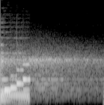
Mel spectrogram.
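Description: Electronic music played on a modular synthesizer: a quick rising run of five or six synth notes over a low drone. About half a second in the drone cuts off suddenly and the notes fade away in a reverberant tail.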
